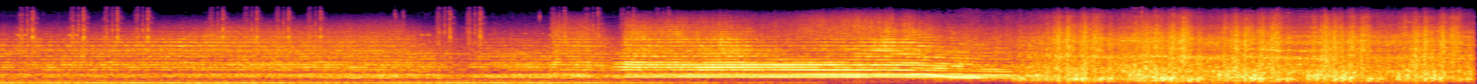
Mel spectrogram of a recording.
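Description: A manifest freight train on the CSX line sounds a long, loud, sustained multi-tone horn up close. The horn cuts off, and the heavy rumble and clatter of passing railcars take over, with no talking.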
